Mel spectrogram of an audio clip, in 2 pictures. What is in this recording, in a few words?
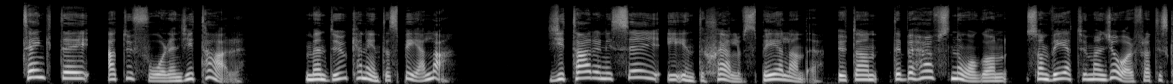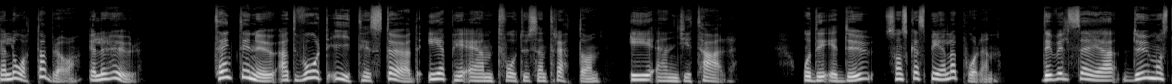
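Swedish elearning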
